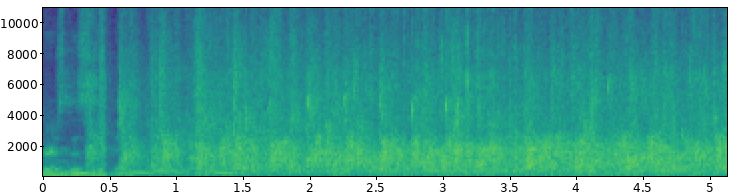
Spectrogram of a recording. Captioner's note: audience clapping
